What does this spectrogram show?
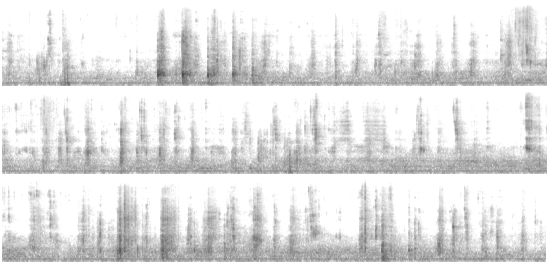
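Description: A person eating by hand: faint chewing and crunching of rice with salted fish, sambal and stir-fried greens, with scattered soft clicks of fingers picking food. A few louder bites come through, about two to three seconds in and again later.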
